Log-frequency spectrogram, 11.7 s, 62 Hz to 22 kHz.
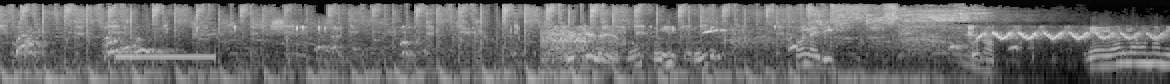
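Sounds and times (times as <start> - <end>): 
dogs howling with whiny cries: 0.0 - 1.8, 3.0 - 4.5, 7.7 - 10.4
several dogs yapping and yipping: 0.0 - 6.0, 6.8 - 10.7
speech: 6.2 - 7.4, 8.0 - 8.6, 9.6 - 10.1, 10.9 - 11.7.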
